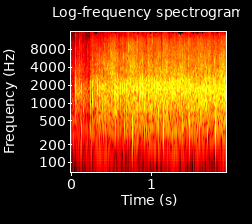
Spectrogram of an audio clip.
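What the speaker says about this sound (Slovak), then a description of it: "Veľký potlesk." Loud applause at a Skills Slovakia award ceremony, a sudden start swelling into dense, even clapping from a large audience, close and sustained with no talking over it.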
